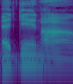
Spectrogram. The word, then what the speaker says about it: Edgin: So Elgin's character, again, don't know if we're pronouncing it wrong. – Edgin, Edgin, whatever. – Edgin, sorry. I threw an L in there.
